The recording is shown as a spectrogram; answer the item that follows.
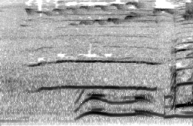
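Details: New Guinea singing dogs at Palm Beach Zoo sing, one giving a sliding, tonal howl that rises, holds, then bends lower.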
